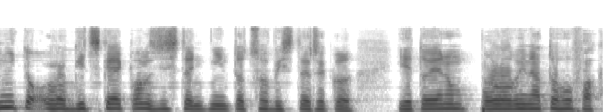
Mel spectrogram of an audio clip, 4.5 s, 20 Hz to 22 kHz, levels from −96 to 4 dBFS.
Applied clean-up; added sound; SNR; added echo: neural mask model DeepFilterNet 3.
